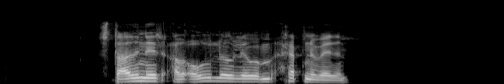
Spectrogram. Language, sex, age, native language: Icelandic, male, 40-49, Icelandic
